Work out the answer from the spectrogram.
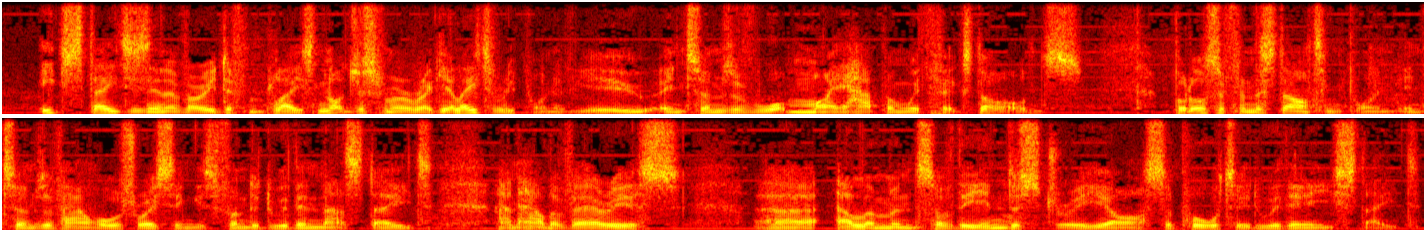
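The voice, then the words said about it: Noticeable non-American accent. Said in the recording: “you can tell from my accent, I'm relatively new to this”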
